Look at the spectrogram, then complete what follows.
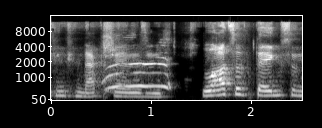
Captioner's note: cheering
